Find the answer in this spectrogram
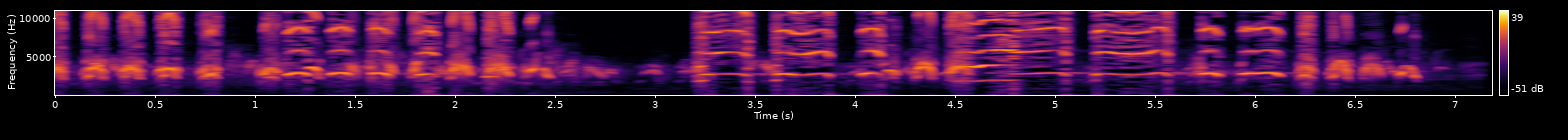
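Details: Osprey at its nest with a headless fish, noon on 27 June 2018; softer whistled peeps give way after a brief lull to a loud, rapid series of sharp rising whistles.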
